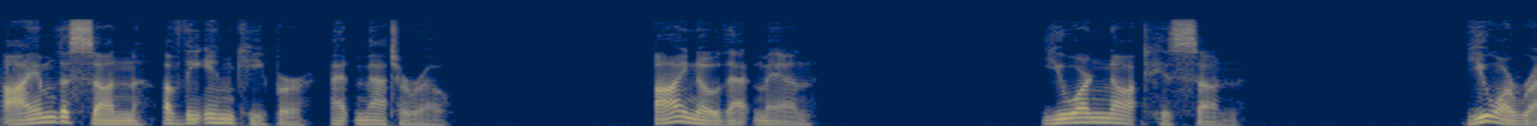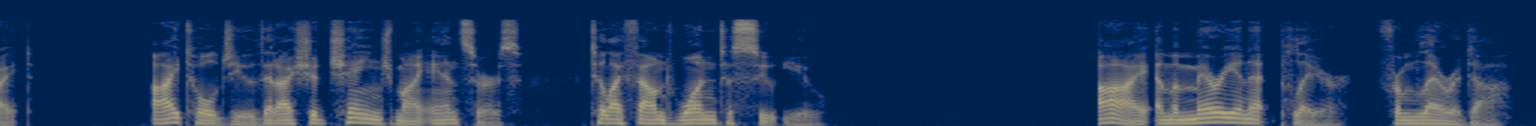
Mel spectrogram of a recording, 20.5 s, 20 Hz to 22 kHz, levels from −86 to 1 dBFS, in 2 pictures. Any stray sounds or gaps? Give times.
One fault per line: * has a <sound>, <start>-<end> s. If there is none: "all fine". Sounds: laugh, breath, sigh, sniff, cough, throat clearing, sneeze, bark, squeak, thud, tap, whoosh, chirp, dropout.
all fine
